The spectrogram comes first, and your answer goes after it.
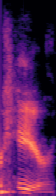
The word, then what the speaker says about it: hair: and hair okay uh so instead of her hair okay it's her hair so it's an a her hair try that her hair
